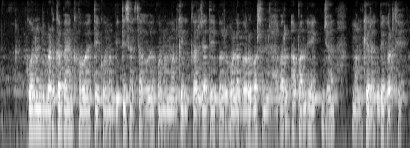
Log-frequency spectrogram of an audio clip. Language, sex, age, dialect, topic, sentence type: Chhattisgarhi, male, 18-24, Western/Budati/Khatahi, banking, statement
